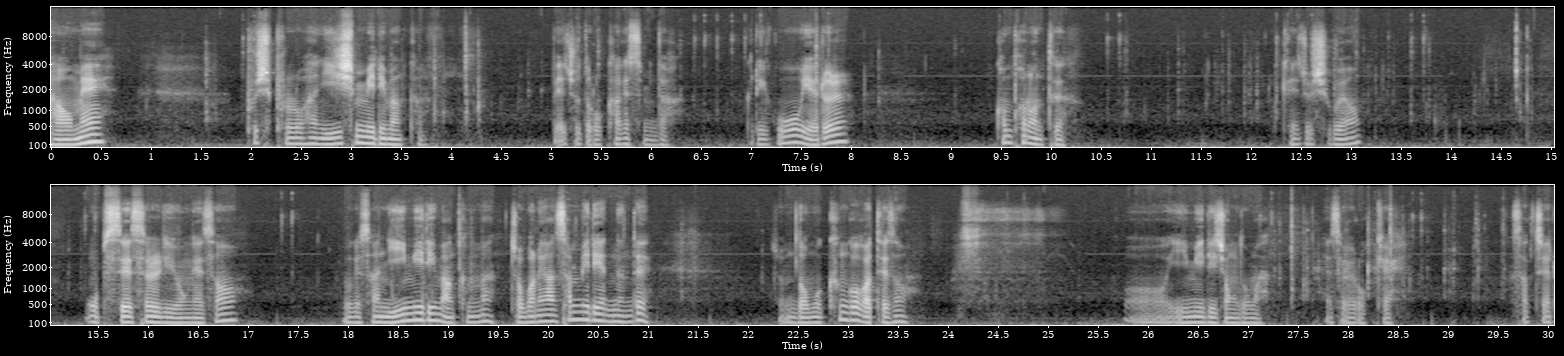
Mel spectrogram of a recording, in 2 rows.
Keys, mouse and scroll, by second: 1.5 p, 1.9 click, 3.4 KP_2, 4.7 scroll down 1, 5.3 shift+middle click, 5.9-6.3 scroll up 1, 6.4 click, 7.7 right click, 9.5 click, 11.3 middle click, 12.0-12.3 scroll up 1, 12.3 click, 12.9 shift+middle click, 13.6 click, 14.7 o, 15.4 click, 16.6 ctrl+z, 17.4 click, 18.5 KP_2, 19.5-20.2 scroll up 1, 20.4 shift+middle click, 21.0-21.3 scroll up 1, 23.3 click, 24.4 p, 24.6 click, 27.6-27.9 scroll down 1, 28.8 click, 29.0 scroll down 1, 29.4 shift+middle click.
